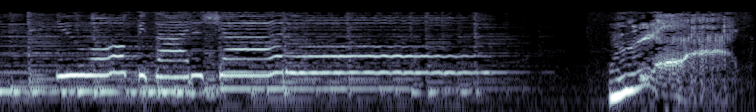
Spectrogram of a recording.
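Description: A person vomits all over his shirt, retching and heaving with long, loud groaning sounds that waver in pitch, goes briefly quiet, then lets out a final rising gagging burst. No words are spoken.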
